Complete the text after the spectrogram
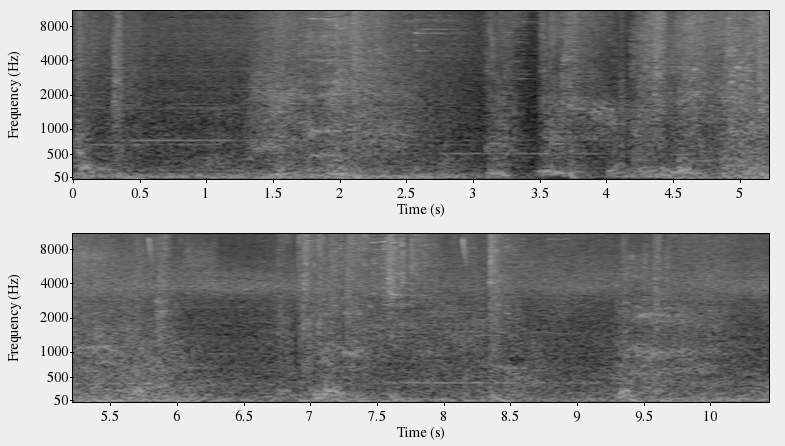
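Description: Spell blasts and sharp hits crackle and thump in a video game battle.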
